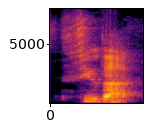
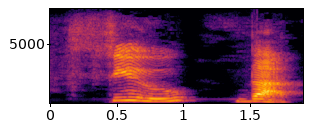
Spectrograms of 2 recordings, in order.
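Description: First: Said in the usual way. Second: CIUDAD split as "ciu... dad", pause between; syllable by syllable. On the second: Shown as a demonstration. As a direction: say "ciudad" in two separated, held syllables. Syllable take, then whole word.

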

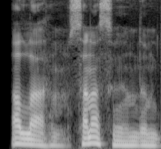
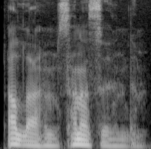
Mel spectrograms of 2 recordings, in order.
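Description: First: Put-on a scared girl's short prayer, stress on sana; whisper-close plea to God, sana leaned on; frightened prayer. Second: Fading scared murmur; repeated frightened prayer. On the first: Frightened girl prays to God in the dark room, scared plea. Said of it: "Fakat ürkmüştü çok". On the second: Acted. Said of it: "Bu cümleyi kısa aralıklarla birkaç kere tekrarladı".

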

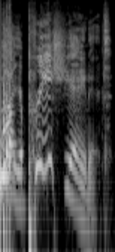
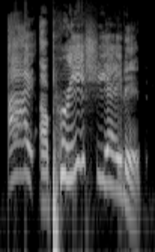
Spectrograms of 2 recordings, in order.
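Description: First: Slow, deliberate acted reply; drawn-out thanks. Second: Higher, slow, drawn-out thanks; exaggerated, lilting mock-polite reply; hammed-up gratitude. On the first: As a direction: stretch out the thanks slowly. Acting out own flattered reply. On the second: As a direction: play up the thanks, stretched out high. Repeats the reply, hamming it up.

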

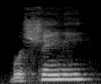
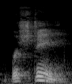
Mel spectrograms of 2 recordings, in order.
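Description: First: "Brushtini" tried out high and unsure, like a question; testing the word "Brushtini" with a high-pitched guess; unsure pronunciation. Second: Landing on "brushtini" with a quiet, final drop; settled pronunciation. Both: Shown as a demonstration. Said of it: "how in the world do you say that word?".

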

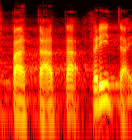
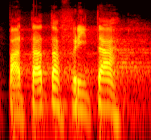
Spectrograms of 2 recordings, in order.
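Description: First: Said in the usual way. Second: "frita" said as fritá, stress moved to the last vowel; slow "Patata frita" ending on an accented á; Papiamento pronunciation. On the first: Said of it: "Patata frita es patata frita". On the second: Shown as a demonstration. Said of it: "Como suena".

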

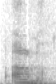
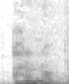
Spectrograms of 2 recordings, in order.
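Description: The two takes are said the same way.

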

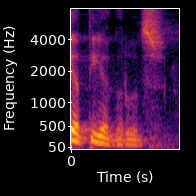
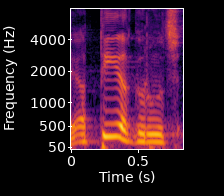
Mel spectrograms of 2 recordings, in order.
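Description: First: અતિ અઘરું છે dropped much softer and lower; hushed emphasis. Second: Said in the usual way. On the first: Shown as a demonstration. Preacher stressing to listeners how hard it is, much softer. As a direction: let અતિ અઘરું છે fall away softly for weight. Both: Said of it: "અતિ, અતિ".

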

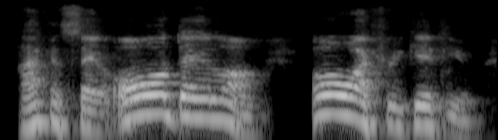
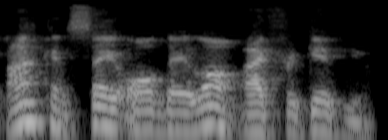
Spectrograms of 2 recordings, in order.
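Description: First: "all" lifted higher, then "Oh" punched before "I forgive you"; emphatic empty forgiveness. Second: Said in the usual way. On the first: Shown as a demonstration. Preacher showing words not from the heart, stressing "all" and "Oh". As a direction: make a show of it, leaning on "all" and "Oh".

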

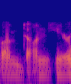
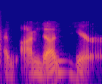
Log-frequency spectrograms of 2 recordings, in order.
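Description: First: Soft, settled, to himself; softly resolved, a private finish; quiet satisfaction. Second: Said in the usual way. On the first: Retold or imitated. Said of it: "the satisfaction of". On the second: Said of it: "I said".

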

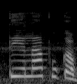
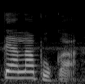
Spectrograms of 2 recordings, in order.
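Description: First: তেলা পোকা with a tight "e", "te-la"; closed e. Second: তেলা পোকা said "tae-la po-ka"; open ae. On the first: Teacher showing what we don't say, closed e in তেলা. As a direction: keep the e of তেলা closed, as spelled. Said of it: "বলি না". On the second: Teacher showing what we say, open ae in তেলা. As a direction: open the first vowel of তেলা wide. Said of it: "আমরা বলি". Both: Shown as a demonstration.

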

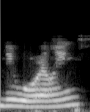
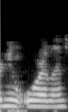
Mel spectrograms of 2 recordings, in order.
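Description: First: "New Orleans" ending in or-LEENS; long-ee variant. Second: "New Orleans" said as OR-lunz; short-ending variant. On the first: Vlogger reading accent-challenge words, "New Orleans" as or-LEENS. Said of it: "or New Orleans". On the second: Offering the other option in an accent challenge, "New Orleans" as OR-lunz. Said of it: "that's how it's actually pronounced". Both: Shown as a demonstration.

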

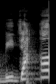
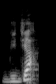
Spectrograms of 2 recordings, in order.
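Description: First: বিজাক with the final k pressed out hard; বিজাক ending in a strong, clear k sound. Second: বিজা with the final k swallowed almost to nothing; বিজা said with a barely audible final k; soft final k. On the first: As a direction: land firmly on the k of বিজাক. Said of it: "ঠেসে ধরতে হবে এমন না". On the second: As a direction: let the k of বিজা fade out unreleased. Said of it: "খুবই অস্পষ্ট করে উচ্চারণ করে". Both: Shown as a demonstration.

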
